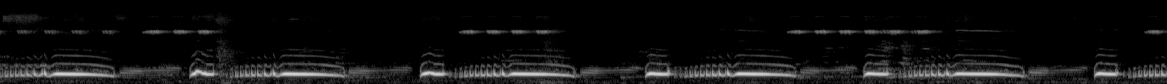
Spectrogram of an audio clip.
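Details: Persistent calling by a male white dove to a female, energetic gacor dor berkua style. Five phrases come at a steady pace, each a short accented note, a rapid pulsed burst and a long steady low coo. Intermittent high ticking is heard behind.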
